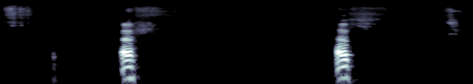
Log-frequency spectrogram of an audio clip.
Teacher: the inside of the lower lip with the tips of the upper incisors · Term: fa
